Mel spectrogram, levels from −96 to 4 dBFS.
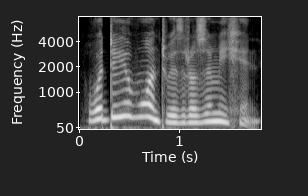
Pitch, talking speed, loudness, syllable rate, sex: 240 Hz, 195 wpm, -15 LUFS, 5.4 syllables/s, female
